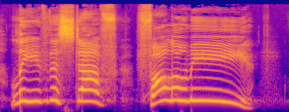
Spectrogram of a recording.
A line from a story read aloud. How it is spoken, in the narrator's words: I'm yelling at my family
